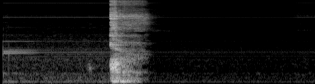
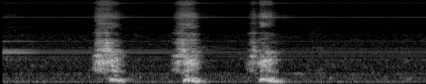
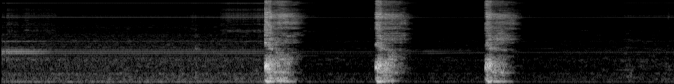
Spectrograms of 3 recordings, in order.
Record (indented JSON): {
  "cough_length": "3.2 s",
  "cough_amplitude": 32768,
  "cough_signal_mean_std_ratio": 0.27,
  "exhalation_length": "4.3 s",
  "exhalation_amplitude": 21193,
  "exhalation_signal_mean_std_ratio": 0.45,
  "three_cough_length": "6.7 s",
  "three_cough_amplitude": 32768,
  "three_cough_signal_mean_std_ratio": 0.3,
  "survey_phase": "beta (2021-08-13 to 2022-03-07)",
  "age": "45-64",
  "gender": "Female",
  "wearing_mask": "No",
  "symptom_none": true,
  "smoker_status": "Ex-smoker",
  "respiratory_condition_asthma": false,
  "respiratory_condition_other": false,
  "recruitment_source": "REACT",
  "submission_delay": "6 days",
  "covid_test_result": "Negative",
  "covid_test_method": "RT-qPCR"
}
